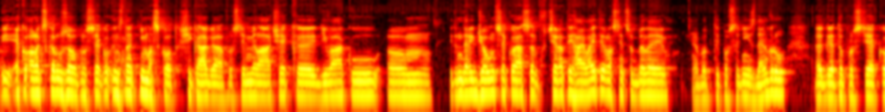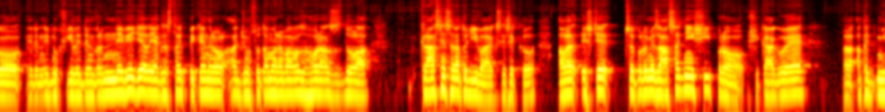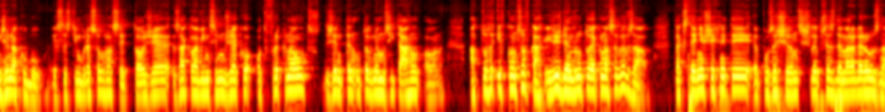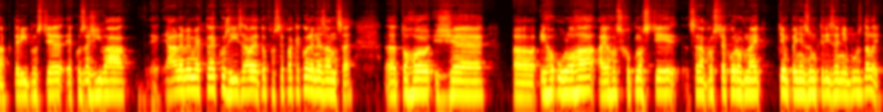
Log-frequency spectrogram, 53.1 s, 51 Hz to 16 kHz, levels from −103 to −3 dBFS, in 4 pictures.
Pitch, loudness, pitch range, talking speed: 130 Hz, -24 LUFS, 120-140 Hz, 170 wpm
